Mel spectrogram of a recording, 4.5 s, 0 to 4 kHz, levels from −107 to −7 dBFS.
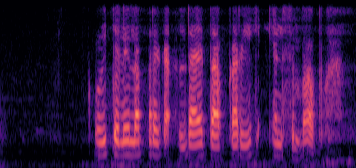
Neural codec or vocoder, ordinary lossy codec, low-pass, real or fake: none; Opus, 64 kbps; 3.6 kHz; real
